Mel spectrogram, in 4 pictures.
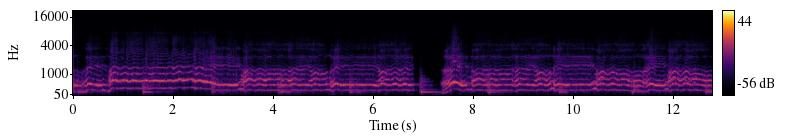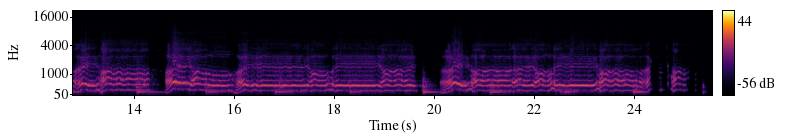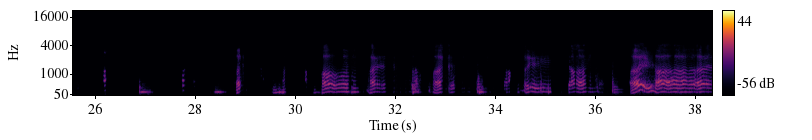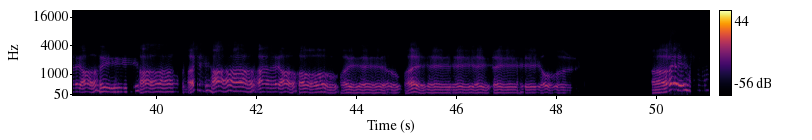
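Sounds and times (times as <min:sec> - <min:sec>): men singing wavering phrases: 0:00.0 - 0:25.1, 0:36.7 - 0:48.3.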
